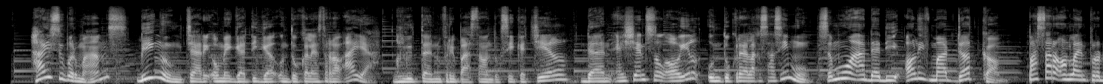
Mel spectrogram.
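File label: Indonesian casual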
